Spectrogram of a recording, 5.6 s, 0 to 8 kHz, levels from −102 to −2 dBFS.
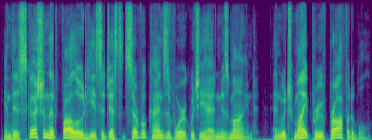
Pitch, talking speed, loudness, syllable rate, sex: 130 Hz, 235 wpm, -16 LUFS, 6.4 syllables/s, male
